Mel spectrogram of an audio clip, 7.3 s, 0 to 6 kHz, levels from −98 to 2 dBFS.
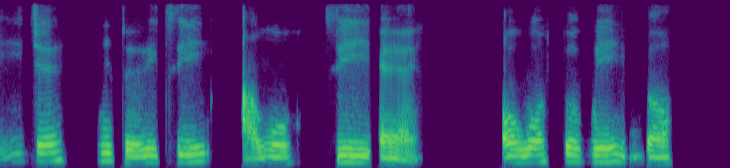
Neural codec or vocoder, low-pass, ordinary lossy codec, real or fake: codec, 44.1 kHz, 2.6 kbps, SNAC; 5.4 kHz; none; fake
